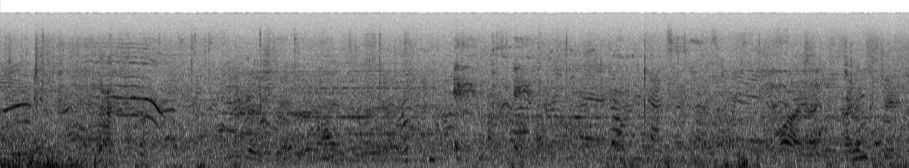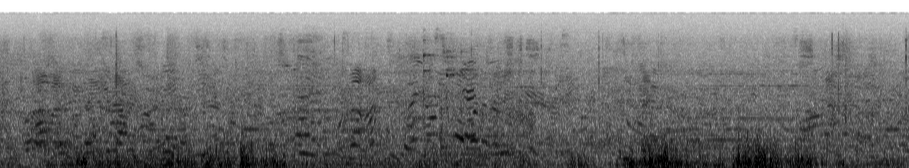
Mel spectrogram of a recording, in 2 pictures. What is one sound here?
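A woman talks softly and cheerfully close by.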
